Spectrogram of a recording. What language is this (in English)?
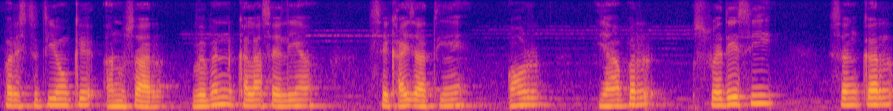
Hindi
